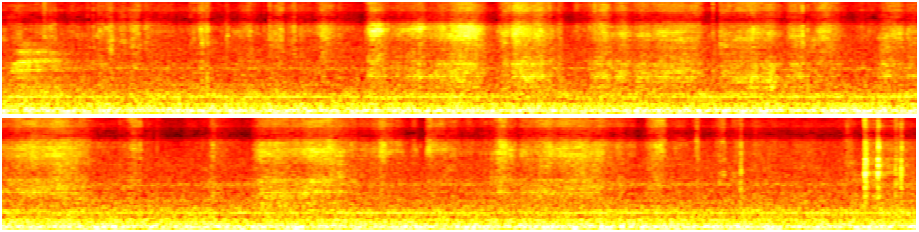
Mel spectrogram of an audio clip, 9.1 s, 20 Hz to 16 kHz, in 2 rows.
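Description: Wet-dry sandpaper of 600 grit rubs over an aluminum engine part to take off rust, a steady close scratching and rasping that continues without a break throughout.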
